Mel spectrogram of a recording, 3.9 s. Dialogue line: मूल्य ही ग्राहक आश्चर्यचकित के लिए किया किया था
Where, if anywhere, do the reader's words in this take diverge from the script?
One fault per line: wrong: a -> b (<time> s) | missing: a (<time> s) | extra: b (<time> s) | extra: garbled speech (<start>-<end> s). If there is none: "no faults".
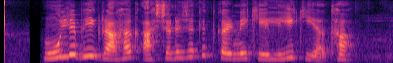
wrong: ही -> भी (0.8 s)
extra: करने (2.1 s)
missing: किया (3.2 s)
